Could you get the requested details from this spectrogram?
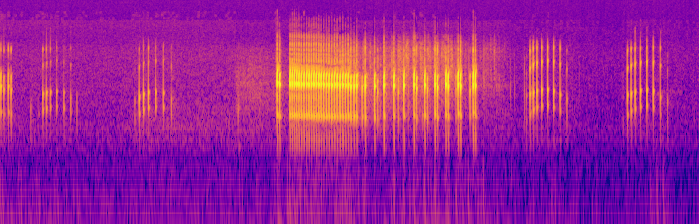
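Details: Commander rock ptarmigan, subspecies Lagopus mutus ridgwayi, during the spring lek season in the Komandorsky Nature Reserve. Short clicking rattles build into a long, loud, grating burst of rapid pulses, then taper back to brief dry rattles.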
